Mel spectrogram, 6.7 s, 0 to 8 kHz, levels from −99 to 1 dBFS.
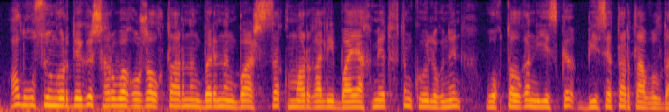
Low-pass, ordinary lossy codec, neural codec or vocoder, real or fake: none; none; none; real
